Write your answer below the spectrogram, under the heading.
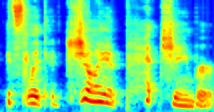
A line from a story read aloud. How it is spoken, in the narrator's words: Odin sneered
